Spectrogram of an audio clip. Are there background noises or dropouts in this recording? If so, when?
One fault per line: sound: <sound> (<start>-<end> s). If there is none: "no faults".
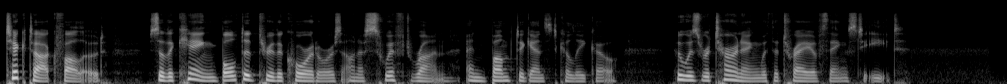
no faults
